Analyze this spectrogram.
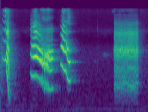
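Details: Pet parrot mimicking Hindi speech like "mummy papa": a sharp downward squeak, two raspy falling voice-like phrases, then a short hissing burst after a pause, recorded indoors.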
